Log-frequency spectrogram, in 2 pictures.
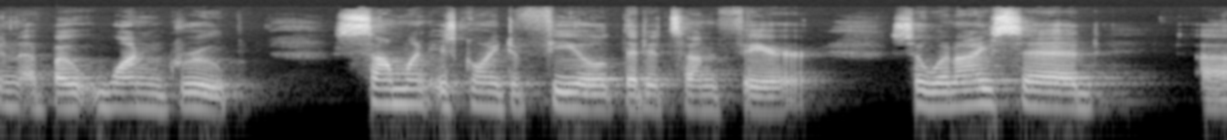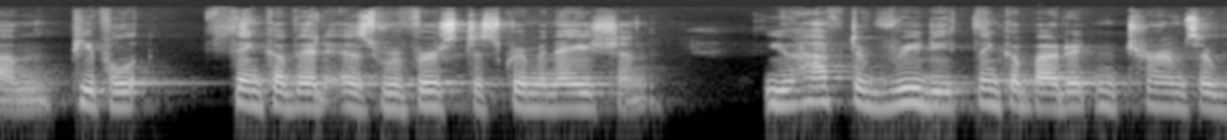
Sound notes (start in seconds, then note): none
